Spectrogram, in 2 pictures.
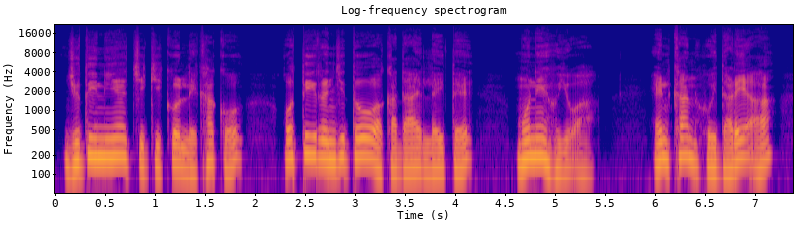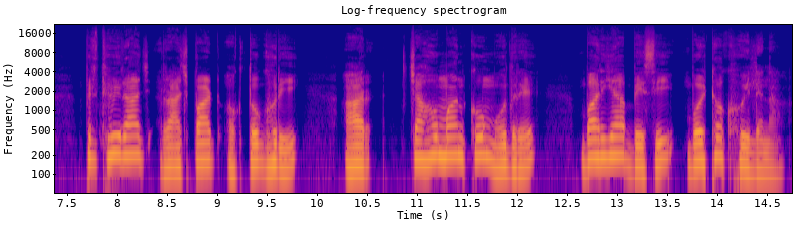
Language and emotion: Santali, neutral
